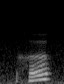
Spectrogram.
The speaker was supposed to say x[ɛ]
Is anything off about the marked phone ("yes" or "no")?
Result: yes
